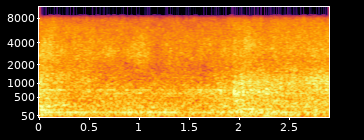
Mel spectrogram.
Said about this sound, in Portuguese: Não sei se vocês estão ouvindo, gente, mas está um vento, uma chuva aqui. Todo esse barulho externo que vocês estão ouvindo é do tempo lá fora.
